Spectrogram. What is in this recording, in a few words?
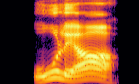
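"wu2 liao2", Mandarin Chinese; HSK4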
